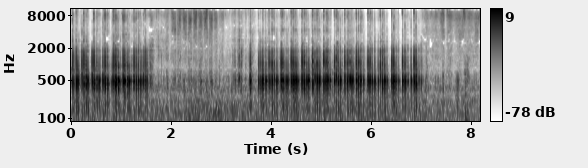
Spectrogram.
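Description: Fingertips and nails rapidly tap and scratch the cover of a small yellow hardcover paper sketchbook with a label band, held upright in both hands. Quick, dry clicks with a mid-toned hollow thud come in fast bursts, broken by softer scratching stretches around 1.7–3.5 seconds and near the end.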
